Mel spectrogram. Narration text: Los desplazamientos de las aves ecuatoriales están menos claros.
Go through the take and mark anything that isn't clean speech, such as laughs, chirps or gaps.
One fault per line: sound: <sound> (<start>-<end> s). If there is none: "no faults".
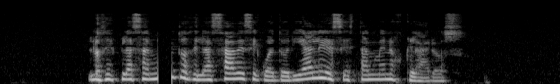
sound: dropout (1.6-1.7 s)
